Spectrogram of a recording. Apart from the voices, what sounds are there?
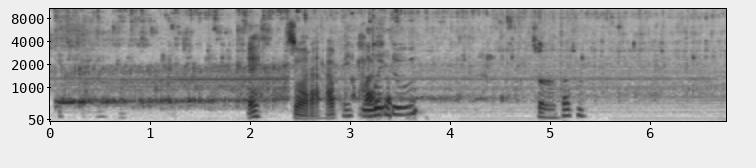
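water being poured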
